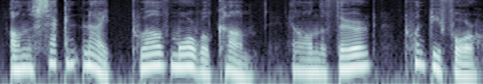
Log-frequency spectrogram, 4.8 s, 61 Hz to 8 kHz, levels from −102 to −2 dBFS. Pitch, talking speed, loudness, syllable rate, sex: 145 Hz, 175 wpm, -18 LUFS, 4.4 syllables/s, male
